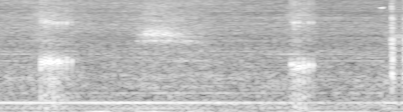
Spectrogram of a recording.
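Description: A cartoon vacuum cleaner running with a steady hum, and over it a baby pig character making four short, soft snorts as he drops off to sleep.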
